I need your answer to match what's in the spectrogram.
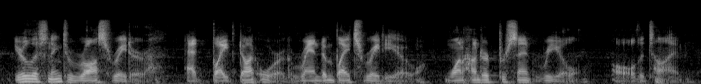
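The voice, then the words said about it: Announcer-style radio voice. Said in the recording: “You could totally play that shit. Yeah. That's the radio voice.”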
